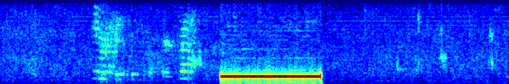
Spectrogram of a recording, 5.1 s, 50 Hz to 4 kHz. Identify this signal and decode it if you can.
Ringback tone (Europe, 425 Hz), with speech.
